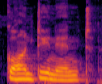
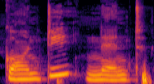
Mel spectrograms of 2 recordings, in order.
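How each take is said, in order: First: Said in the usual way. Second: continent drawn out slowly, each syllable separate. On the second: Shown as a demonstration. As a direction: spell out continent slowly for students. (Continent को धीरे-धीरे, हर हिस्सा अलग बोलें) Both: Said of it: "तो पूरी meaning मिला के पढ़ते हैं".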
